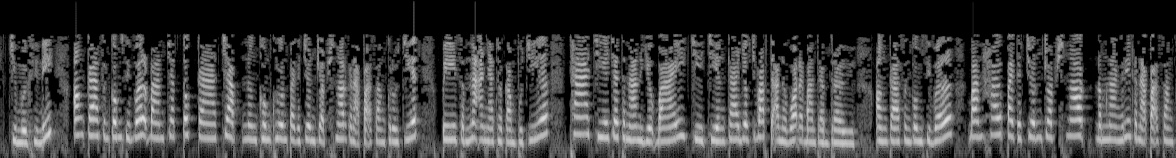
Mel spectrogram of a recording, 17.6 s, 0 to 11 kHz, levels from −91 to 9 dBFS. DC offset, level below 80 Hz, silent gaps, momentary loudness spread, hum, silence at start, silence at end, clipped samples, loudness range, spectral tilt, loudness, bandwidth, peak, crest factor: under 0.1%; -50 dBFS; none; 6 LU; none; 0.15 s; 0.05 s; under 0.1%; 3 LU; -7 dB/octave; -16 LUFS; 5.8 kHz; 0 dBFS; 16 dB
